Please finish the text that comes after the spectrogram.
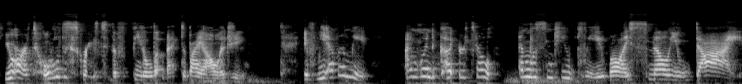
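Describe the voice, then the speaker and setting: A woman voicing a vicious, mocking blind troll girl in a breathy, hissing voice for readers' theatre. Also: on the high side, sing-song, fast, sharp tone, dull audio. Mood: menacing.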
